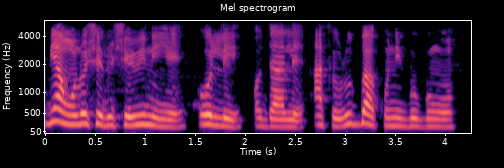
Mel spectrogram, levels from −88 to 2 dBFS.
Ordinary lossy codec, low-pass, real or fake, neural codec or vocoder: none; 5.4 kHz; real; none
